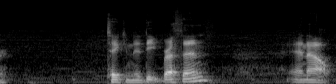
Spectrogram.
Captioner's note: breathes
